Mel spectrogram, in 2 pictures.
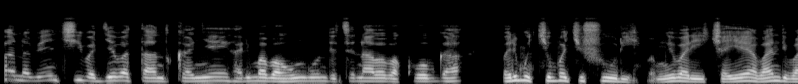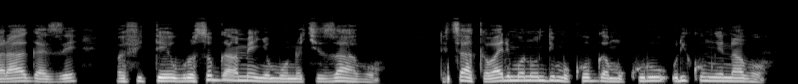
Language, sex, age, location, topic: Kinyarwanda, male, 18-24, Kigali, health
